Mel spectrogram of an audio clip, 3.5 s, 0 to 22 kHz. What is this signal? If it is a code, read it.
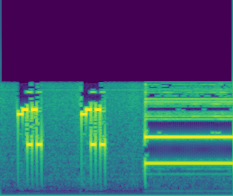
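Five-tone selective call (ZVEI), heard as quick runs of five tones, tones of about 70 ms. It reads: 89191 89191
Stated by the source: ZVEI five-tone selective call received with an SDR.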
